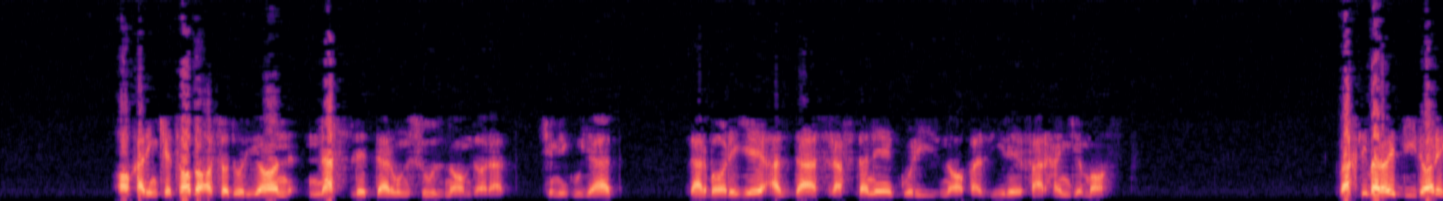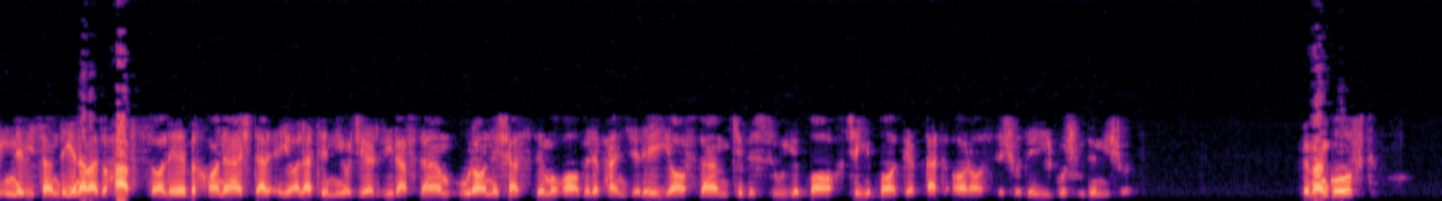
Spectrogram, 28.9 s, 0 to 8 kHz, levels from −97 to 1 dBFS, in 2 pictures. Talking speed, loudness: 105 wpm, -21 LUFS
